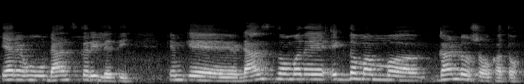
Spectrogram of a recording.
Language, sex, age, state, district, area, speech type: Gujarati, female, 30-45, Gujarat, Rajkot, urban, spontaneous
